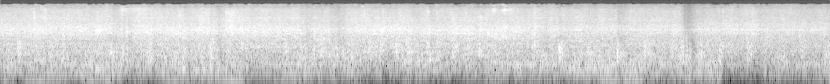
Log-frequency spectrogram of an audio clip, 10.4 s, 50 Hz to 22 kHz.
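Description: JNR 50-series passenger coach running on the main line, heard from inside the coach: a steady rumble of wheels on rail with clickety-clack over the rail joints.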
